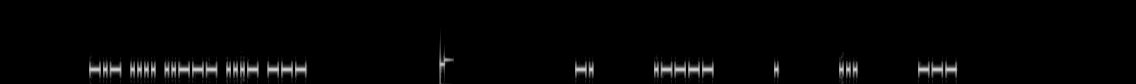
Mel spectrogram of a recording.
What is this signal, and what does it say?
Morse code, heard as a keyed tone, about 36 wpm, spaced as for 18 wpm, 700 Hz. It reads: KH2VO N1ESO
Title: USA Call Signs - 5 Characters - 6x Character Spacing - 35wpm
